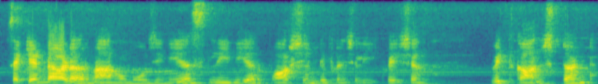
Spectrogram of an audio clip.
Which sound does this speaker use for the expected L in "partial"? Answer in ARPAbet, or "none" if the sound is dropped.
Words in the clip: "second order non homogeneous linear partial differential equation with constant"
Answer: N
